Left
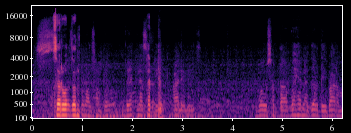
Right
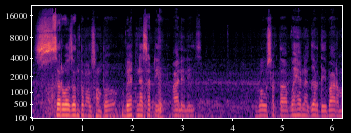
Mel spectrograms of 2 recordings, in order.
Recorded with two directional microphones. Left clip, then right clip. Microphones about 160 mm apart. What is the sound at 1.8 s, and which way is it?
A man's voice, 45° right (ahead or behind).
